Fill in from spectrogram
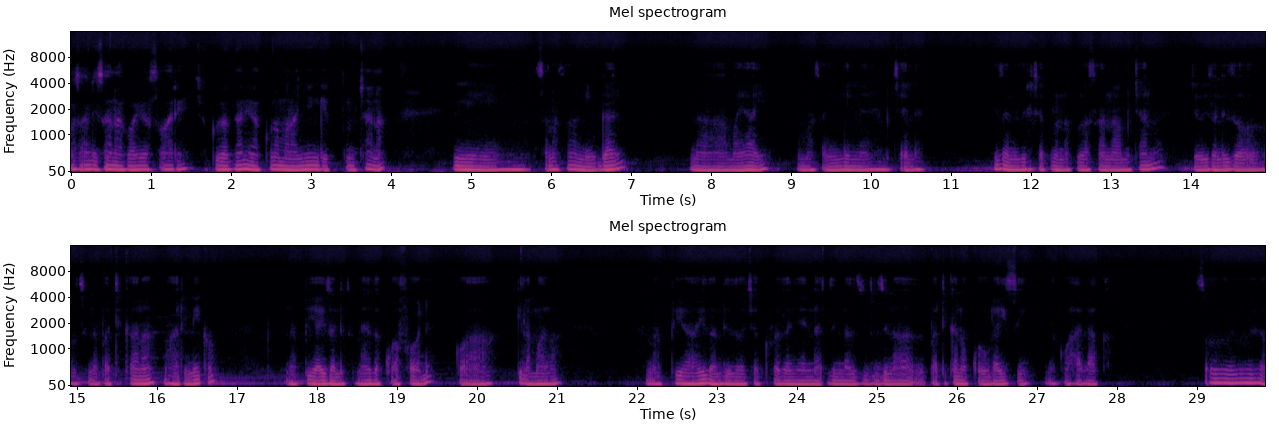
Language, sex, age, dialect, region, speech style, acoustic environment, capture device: Swahili, male, 25-34, Kenya - Nairobi Sheng-influenced, Kenya, relaxed, nature, mobile / Linux / Chrome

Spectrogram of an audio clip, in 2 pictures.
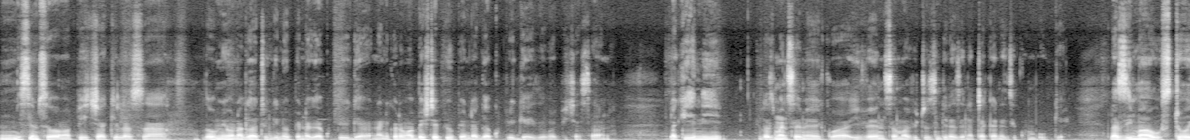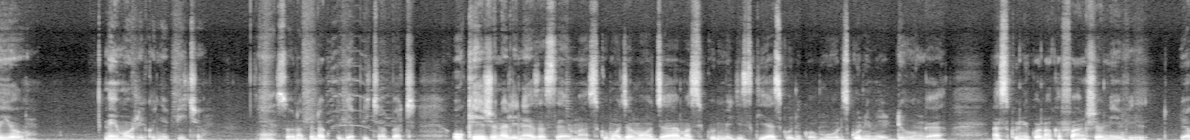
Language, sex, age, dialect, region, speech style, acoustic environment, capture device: Swahili, male, 25-34, Kenya - Nairobi Sheng-influenced, Kenya, relaxed, silence, mobile / Linux / Chrome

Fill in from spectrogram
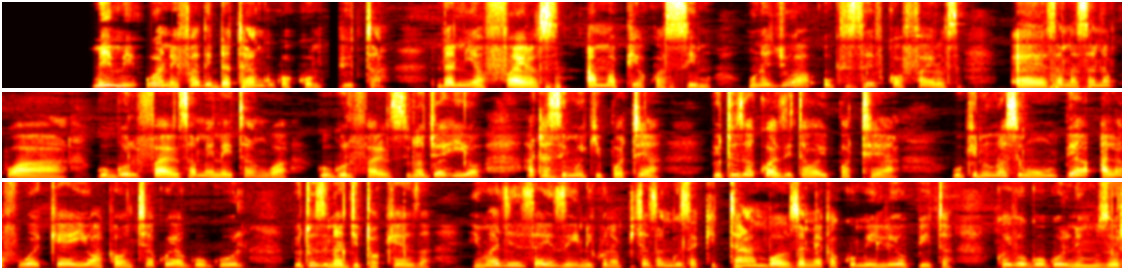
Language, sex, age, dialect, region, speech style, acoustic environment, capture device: Swahili, female, 25-34, Kenya - Nairobi Sheng-influenced, Kenya, nervous, people talking; nature, mobile / Linux / Chrome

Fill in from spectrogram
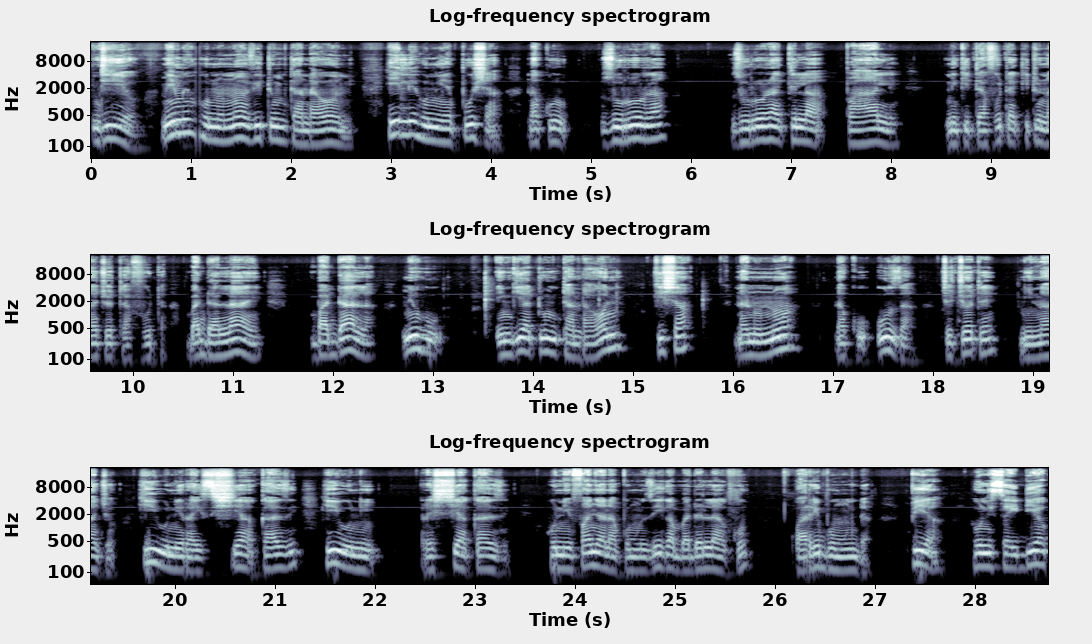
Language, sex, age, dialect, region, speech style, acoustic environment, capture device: Swahili, male, 18-24, Kenya - Nairobi Sheng-influenced, Kenya, happy, silence, mobile / Linux / Chrome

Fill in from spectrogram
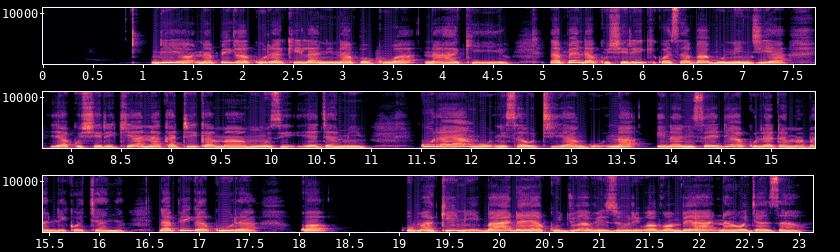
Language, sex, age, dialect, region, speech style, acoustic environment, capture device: Swahili, female, 35-44, Kenya - Nairobi Sheng-influenced, Kenya, happy; excited; focused; relaxed, people talking; construction; traffic; appliances; nature, mobile / Linux / Chrome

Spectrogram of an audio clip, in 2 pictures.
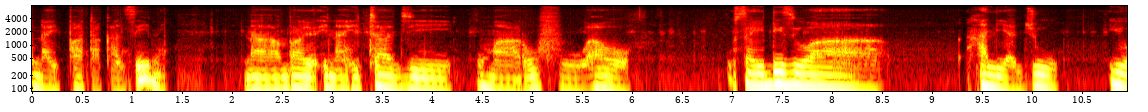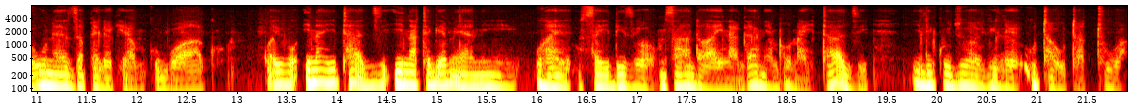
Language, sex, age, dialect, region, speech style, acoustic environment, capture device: Swahili, male, 45-54, Kenya - Nairobi Sheng-influenced, Kenya, relaxed, silence, mobile / Linux / Chrome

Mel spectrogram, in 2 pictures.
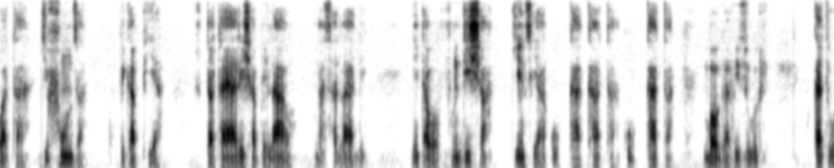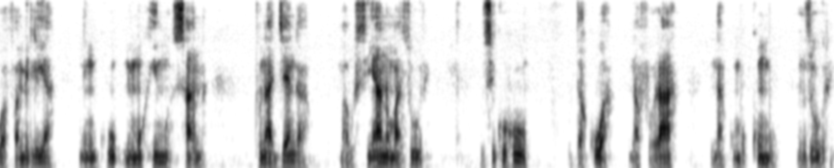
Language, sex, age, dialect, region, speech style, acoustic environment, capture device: Swahili, male, 25-34, Kenya - Mombasa, Kenya, focused; relaxed, silence, mobile / Linux / Chrome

